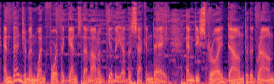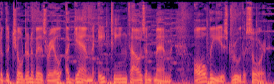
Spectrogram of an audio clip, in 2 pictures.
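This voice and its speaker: A man narrating scripture from a script in a solemn, measured way. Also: lowish voice. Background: music.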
